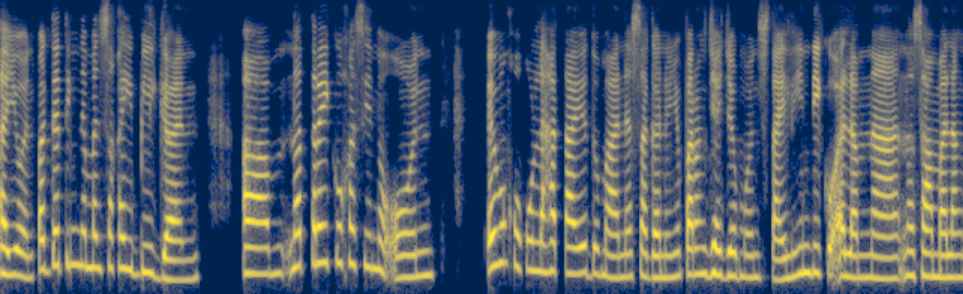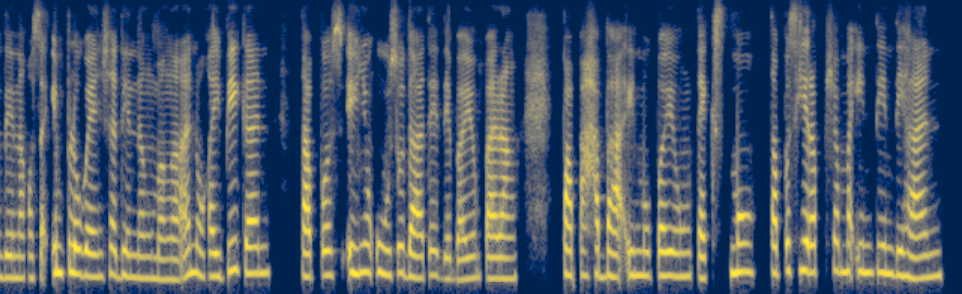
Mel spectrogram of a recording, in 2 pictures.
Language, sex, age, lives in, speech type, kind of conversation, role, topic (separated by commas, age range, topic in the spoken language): Filipino, female, 25-29, Philippines, conversation, podcast, guest, Ano ang karaniwang hindi pagkakaunawaan sa pagitan ng pagte-text at pakikipag-usap nang harapan para sa’yo?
